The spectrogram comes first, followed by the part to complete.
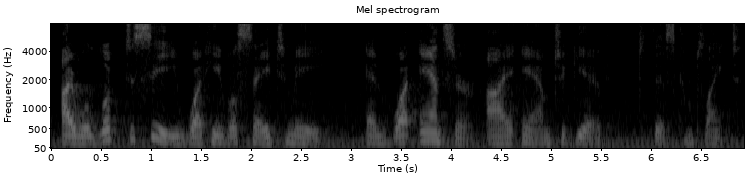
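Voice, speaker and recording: A woman reading scripture at a church service, speaking into a pulpit microphone in a measured, formal way. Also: lowish voice. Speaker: lay reader. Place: church sanctuary. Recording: reverberant church with faint hum.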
